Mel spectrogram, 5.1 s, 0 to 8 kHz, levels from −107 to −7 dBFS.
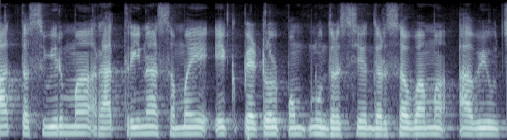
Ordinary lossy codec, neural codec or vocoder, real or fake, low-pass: none; none; real; 7.2 kHz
